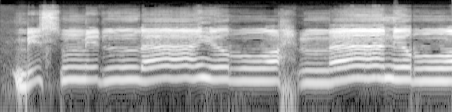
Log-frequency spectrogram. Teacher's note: Ya, itbaq syafatain inda nutqi ba, jadi merapatnya kedua bibir ketika mengucapkan huruf ba itu lebih kuat dibandingkan huruf mim.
